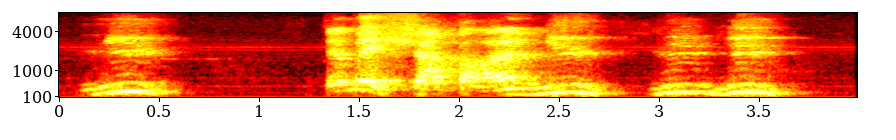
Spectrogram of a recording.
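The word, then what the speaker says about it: νι: Temos mi, não nu, ni.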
